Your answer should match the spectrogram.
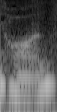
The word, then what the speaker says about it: Honn: Tracy Hahn, H-O-N-N.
